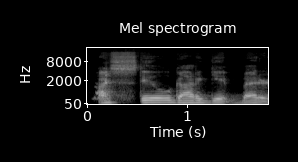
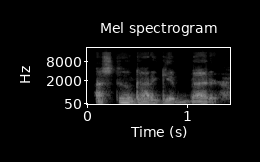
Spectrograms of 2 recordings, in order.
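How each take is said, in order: First: Said in the usual way. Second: Rushed and much softer, half to himself; quick quiet aside. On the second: Real, not acted. Streamer quietly admitting to chat he must improve. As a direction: toss it off softly and fast.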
